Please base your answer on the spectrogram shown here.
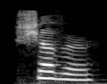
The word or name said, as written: shover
